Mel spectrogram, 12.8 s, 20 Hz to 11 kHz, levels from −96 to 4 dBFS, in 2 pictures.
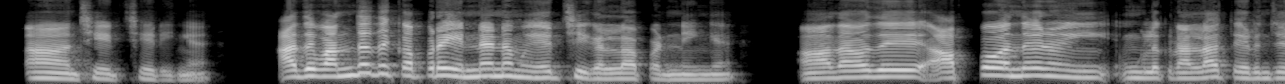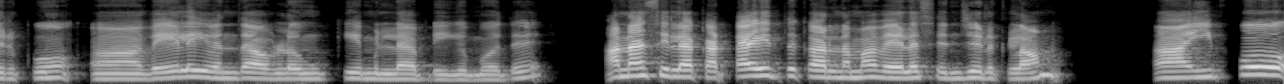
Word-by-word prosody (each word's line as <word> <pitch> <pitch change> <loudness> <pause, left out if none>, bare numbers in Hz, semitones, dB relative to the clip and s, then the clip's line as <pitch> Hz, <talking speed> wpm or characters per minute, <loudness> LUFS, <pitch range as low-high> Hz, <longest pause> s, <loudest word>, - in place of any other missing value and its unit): ஆ 190 - +2 0.2
சரி, 165 -5 -5
சரிங்க. 140 -4 -10 0.5
அது 230 +3 +5
வந்ததுக்கப்புறம், 265 -2 +3
என்னன்ன 250 +2 +4
முயற்சிகள்லாம் 190 -4 -2
பண்ணீங்க? 150 0 -5 0.5
அதாவது 215 +3 +1 0.3
அப்ப 275 - -22
வந்து, 260 +1 +1
நொய் 230 -4 -1 0.2
உங்களுக்கு 190 -1 -5
நல்லா 205 +4 0
தெரிஞ்சிருக்கும். 185 +1 -6 0.2
அ - - -2 0.3
வேலை 215 +5 +1
வந்து 185 +1 -4
அவ்ளோ 170 0 -4
முக்கியம் 170 +1 -8
இல்ல 160 - -3
அப்டிங்கும்போது 145 +3 -8 0.4
ஆனா, 240 +3 +7
சில 240 -3 +3
கட்டாயத்தின் 245 +4 +4
காரணமா, 215 -1 +1
வேல 195 +1 +3
செஞ்சிருக்கலாம். 185 +1 -3 0.6
அ - - +4 0.2
இப்போ 280 +7 0
195 Hz, 140 wpm, -19 LUFS, 170-230 Hz, 0.6 s, ஆனா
